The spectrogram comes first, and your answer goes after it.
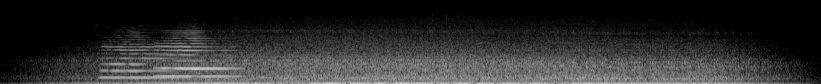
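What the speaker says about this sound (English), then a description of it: "it allows you to quickly hop in the game and drive a train, or a locomotive" A train running in the Train Sim World video game opens with a loud multi-tone horn blast, then a steady rumbling roll of wheels on track that swells and fades away.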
